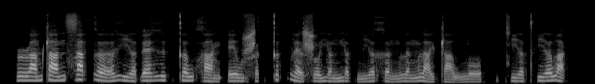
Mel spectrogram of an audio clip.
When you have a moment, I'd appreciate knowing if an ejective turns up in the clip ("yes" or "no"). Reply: no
